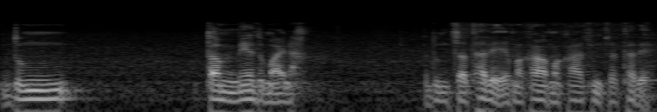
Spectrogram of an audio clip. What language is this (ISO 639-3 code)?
mni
